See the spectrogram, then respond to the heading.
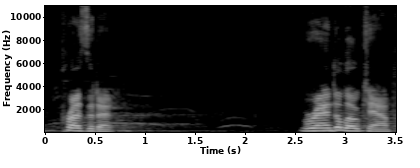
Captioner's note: audience cheering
